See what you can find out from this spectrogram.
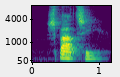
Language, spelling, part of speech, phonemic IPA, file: Dutch, spatie, noun, /ˈspaː.(t)si/, Nl-spatie.ogg
- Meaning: 1. space 2. spacebar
